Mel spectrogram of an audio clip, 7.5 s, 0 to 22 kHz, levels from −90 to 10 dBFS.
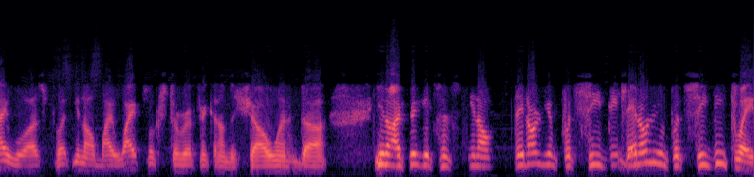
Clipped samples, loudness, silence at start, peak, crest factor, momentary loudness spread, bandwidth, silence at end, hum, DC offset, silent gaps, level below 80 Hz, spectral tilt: under 0.1%; -26 LUFS; 0 s; -6 dBFS; 20 dB; 9 LU; 6 kHz; 0 s; none; under 0.1%; none; -74 dBFS; -7.5 dB/octave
